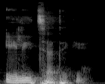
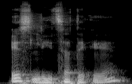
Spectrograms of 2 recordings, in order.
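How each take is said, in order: First: "elitzateke" starting straight e-li; Z swallowed before L. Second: Said in the usual way. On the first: Shown as a demonstration. Teacher shows ez litzateke merging, Z dropped. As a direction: say "elitzateke" as one word, no z before l. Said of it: "te comes la Z". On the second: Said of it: "se pronuncia elitzateke".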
